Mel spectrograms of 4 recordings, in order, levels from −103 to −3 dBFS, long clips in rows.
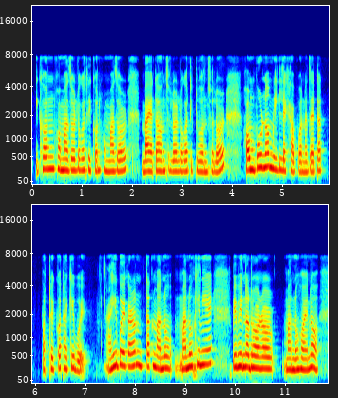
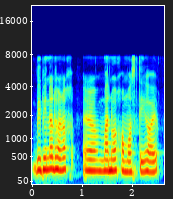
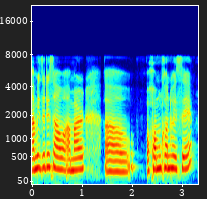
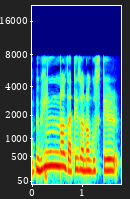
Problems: none marked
